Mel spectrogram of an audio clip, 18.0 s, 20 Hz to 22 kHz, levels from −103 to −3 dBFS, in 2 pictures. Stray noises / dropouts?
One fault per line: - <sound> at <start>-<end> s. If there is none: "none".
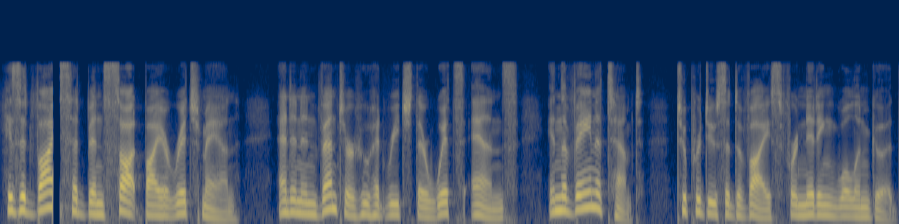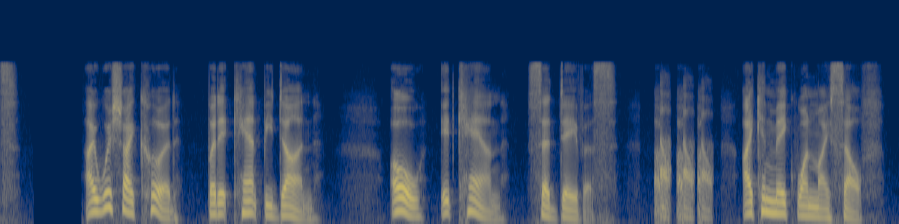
- dropout at 0.5-0.6 s
- laugh at 15.5-16.1 s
